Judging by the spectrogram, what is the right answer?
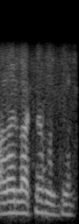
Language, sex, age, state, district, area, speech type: Bengali, male, 60+, West Bengal, Howrah, urban, conversation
